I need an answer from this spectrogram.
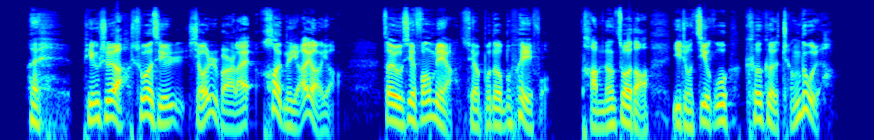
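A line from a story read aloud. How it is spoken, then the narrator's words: Soft sigh. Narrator (Chinese): 轻叹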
